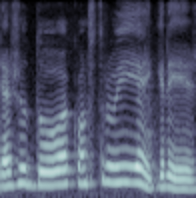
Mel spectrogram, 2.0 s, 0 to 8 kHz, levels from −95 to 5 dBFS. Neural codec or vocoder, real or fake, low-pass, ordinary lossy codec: none; real; none; none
